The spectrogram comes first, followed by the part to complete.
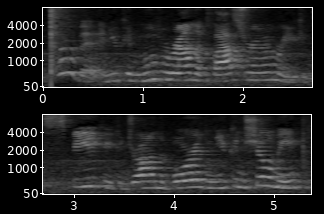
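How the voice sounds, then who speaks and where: A woman's voice: sits high, fairly quick, a little hiss or hum. A woman language teacher explaining classroom signals and acting out what students and the teacher say. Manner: animated, acts out student and teacher lines in quotes. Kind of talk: classroom instruction. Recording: echoey room, mic at a distance.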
